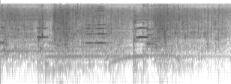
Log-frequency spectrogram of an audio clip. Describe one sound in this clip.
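Water gushes from a pump and splashes into a metal bucket.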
